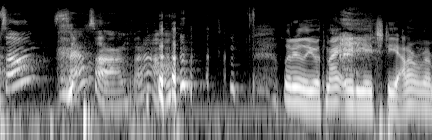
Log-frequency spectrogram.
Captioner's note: both laugh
